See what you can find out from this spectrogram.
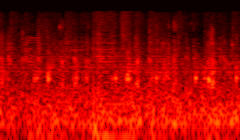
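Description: Steady clip-clop of a single horse's hooves pulling a wooden wagon, fairly soft and somewhat distant, with a regular plodding rhythm over a low rumbling background.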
